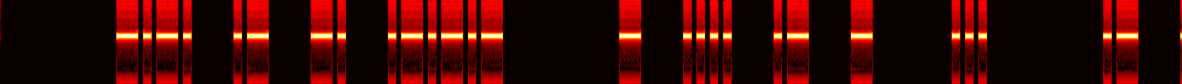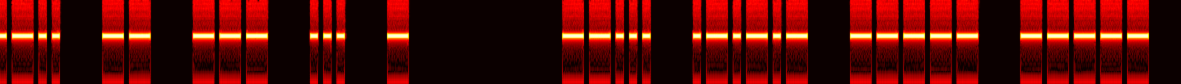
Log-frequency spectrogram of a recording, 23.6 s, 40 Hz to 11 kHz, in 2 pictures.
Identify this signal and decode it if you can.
Morse code, heard as a keyed tone, about 18 wpm, spaced as for 12 wpm, 1000 Hz. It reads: CAN. THAT S ALMOST 7.00
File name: qotdfiles / 12wpm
